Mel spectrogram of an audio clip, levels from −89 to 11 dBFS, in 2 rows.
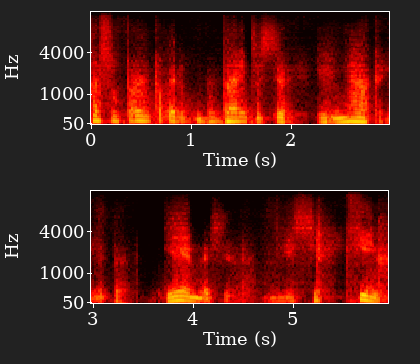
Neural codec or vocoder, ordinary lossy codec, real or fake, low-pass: codec, 44.1 kHz, 0.9 kbps, DAC; Opus, 64 kbps; fake; 14.4 kHz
